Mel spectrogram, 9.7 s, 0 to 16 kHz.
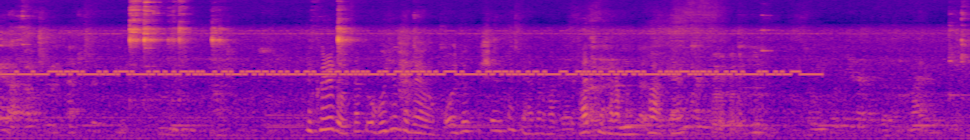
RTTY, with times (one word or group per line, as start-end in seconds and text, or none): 1.0-1.8 3WQ
2.0-2.5 XUK
2.6-4.1 P7WJXBN
4.3-4.9 5U
5.1-6.3 2MR8
6.4-8.1 JES2B9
